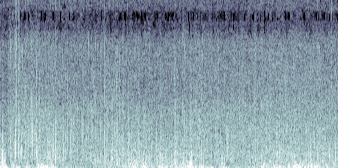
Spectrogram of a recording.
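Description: Heavy rain pours down in a dense, constant hiss while a gale blows, with rumbling low gusts and patter on surfaces filling the whole stretch without a break.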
